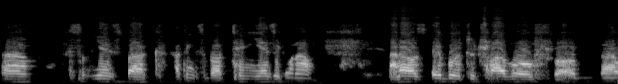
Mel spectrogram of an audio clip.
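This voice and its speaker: A man's voice: mid-range voice, a bit bright, no echo, rough recording. Middle-aged Zambian man giving a talk. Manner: friendly, informal, with frequent fillers and restarts. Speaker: guest speaker, university department head. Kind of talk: unscripted presentation.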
